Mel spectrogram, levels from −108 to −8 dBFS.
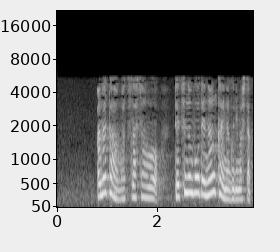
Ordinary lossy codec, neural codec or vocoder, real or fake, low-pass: none; none; real; 5.4 kHz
